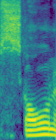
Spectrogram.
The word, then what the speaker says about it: Scone: of Destiny or the stone of scone or schoon depending on on how you pronounce it which is the which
